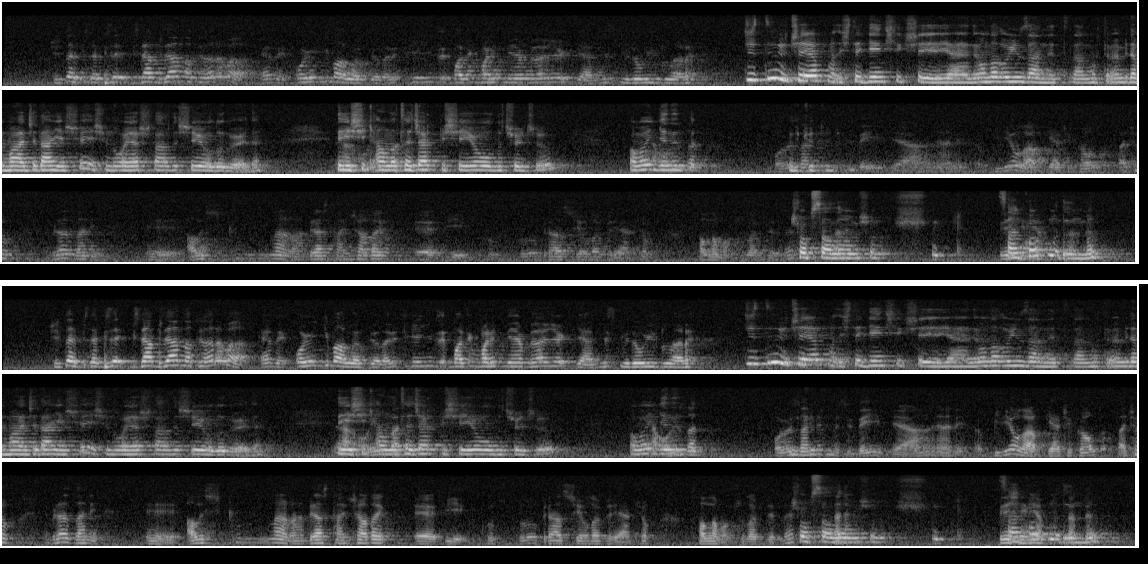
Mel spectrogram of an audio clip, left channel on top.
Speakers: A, on the right; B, on the left.
A: Çocuklar bize bize bize bize anlatıyorlar ama yani oyun gibi anlatıyorlar. Hiç kimse basit panikleyen falan yok yani. Mis gibi de uyudular. <laughs>
B: Ciddi bir şey yapma. İşte gençlik şeyi yani. Onlar oyun zannettiler muhtemelen. Bir de macera yaşıyor ya şimdi o yaşlarda şey olur böyle.
A: Ya
B: Değişik
A: oyun
B: anlatacak
A: zan
B: bir şeyi oldu çocuğun. Ama
A: ya
B: gene
A: oyun zan
B: de
A: oyun
B: ürkütücü.
A: zannetmesi değil ya. Yani biliyorlardı gerçek olduğunu da çok biraz da hani e, alışkınlar mı? hani Biraz taşrada e, bir kurstu. Biraz şey olabilir yani çok sallamamış olabilirler.
B: Çok sallamamış
A: Zaten
B: onu.
A: bir
B: Sen
A: de şey
B: korkmadın
A: yaptık zaten.
B: mı?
